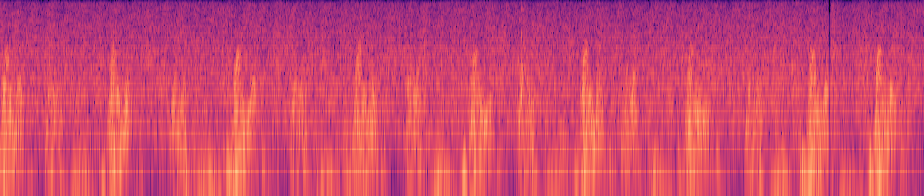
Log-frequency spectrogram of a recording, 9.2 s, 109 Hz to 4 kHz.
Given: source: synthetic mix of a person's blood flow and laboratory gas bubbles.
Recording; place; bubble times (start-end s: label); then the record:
Doppler ultrasound of blood flow; precordium
5.19-5.30 s: bubbles
From the record:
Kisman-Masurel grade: 111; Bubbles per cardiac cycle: 1 to 2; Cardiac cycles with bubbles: 1 to 10%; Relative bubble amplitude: barely perceptible (0.100 to 0.250); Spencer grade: 1 (occasional bubble signal discernible with the cardiac motion signal, with majority of cardiac periods free of bubbles); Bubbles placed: anywhere in the cardiac cycle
